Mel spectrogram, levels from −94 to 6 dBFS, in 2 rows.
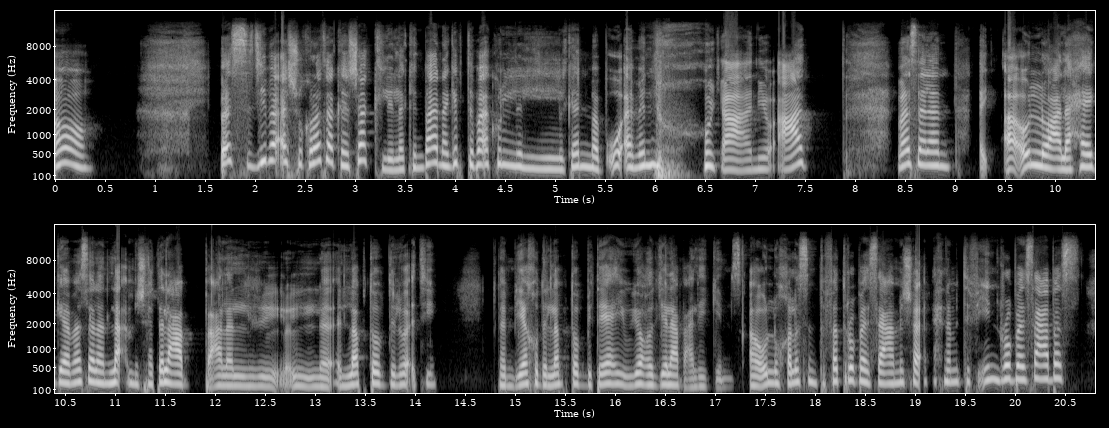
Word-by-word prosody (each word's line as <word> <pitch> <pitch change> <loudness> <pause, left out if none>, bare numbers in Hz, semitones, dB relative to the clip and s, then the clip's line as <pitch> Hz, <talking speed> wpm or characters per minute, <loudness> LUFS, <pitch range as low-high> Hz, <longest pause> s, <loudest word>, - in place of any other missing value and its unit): آه. 270 -6 +1 1.3
بس 310 -4 +3
دي 295 +8 +2
بقى 365 0 +3
الشوكولاتة 330 +4 +2
كشكل 270 - 0
لكن 220 +3 -3
بقى 305 +4 +4
أنا 265 -4 +1
جِبت 300 0 -2
بقى 285 +1 +3
كل 280 -4 -2
اللي 205 -3 -2
كان 250 +4 0
مبقوقة 215 +4 +2
منه 265 +4 +3 0.6
يعني 195 +1 +2
وقعدت 305 - +3 0.9
مثلًا 270 -2 +2 0.3
أ - - -2 0.2
أقول 270 +2 +5
له 235 -3 +5
على 205 -1 +5
حاجة 235 -3 +2
مثلًا 225 0 +1
لأ 215 +3 +3
مش 190 -1 -2
هتلعب 195 -2 +2 0.2
على 170 0 0
ال 160 -1 -6
ال 145 - -1
الlaptop 190 +2 0
دلوقتي، 185 0 -5 0.6
كان 170 -2 -4
بياخد 190 +3 0
اللابتوب 185 +1 -2
بتاعي 190 0 -1
ويقعد 180 +1 -2
يلعب 180 -2 0
عليه 150 +2 -9
games، 140 +1 -11
أقول 170 +4 +1
له 210 - -2
خلاص 220 +4 -2
أنت 205 -3 -7
فات 240 +6 -3
ربع 245 -2 +1
ساعة 200 -1 0
مش 215 0 -1
ه - - +6 0.2
إحنا 240 -2 -5
متفقين 235 +3 -6
ربع 275 -1 +2
ساعة 275 +1 +2
بس، 290 -1 -3
215 Hz, 160 wpm, -18 LUFS, 190-260 Hz, 1.3 s, ه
